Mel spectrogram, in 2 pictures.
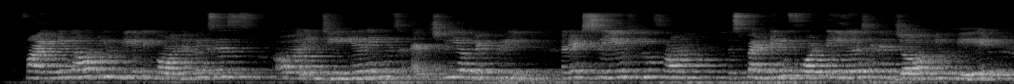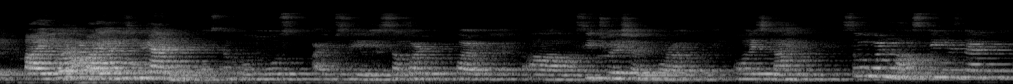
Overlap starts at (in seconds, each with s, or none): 10.6 s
